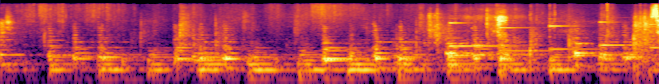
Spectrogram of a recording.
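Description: Background music: a string score of short, repeated low notes moving step by step, with a few brief high tones joining about four to five seconds in.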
